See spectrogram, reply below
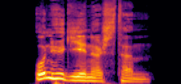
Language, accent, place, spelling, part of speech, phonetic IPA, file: German, Germany, Berlin, unhygienischstem, adjective, [ˈʊnhyˌɡi̯eːnɪʃstəm], De-unhygienischstem.ogg
- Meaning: strong dative masculine/neuter singular superlative degree of unhygienisch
